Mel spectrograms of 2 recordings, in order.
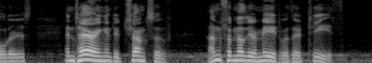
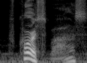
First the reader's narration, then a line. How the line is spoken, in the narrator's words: she replied quietly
